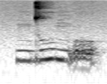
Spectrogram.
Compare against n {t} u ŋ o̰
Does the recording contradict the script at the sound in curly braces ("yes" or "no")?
yes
